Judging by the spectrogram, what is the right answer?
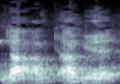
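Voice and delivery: put-on drunk speech. Retelling answering another resident assistant at the door: imitating own drunk speech. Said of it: "Are you drunk?".

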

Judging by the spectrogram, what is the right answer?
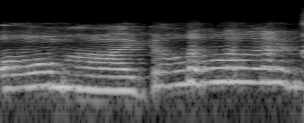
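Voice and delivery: slow, laughing, disbelieving oh my god.

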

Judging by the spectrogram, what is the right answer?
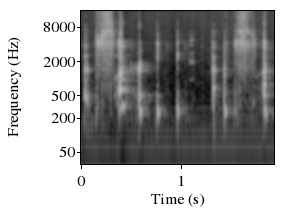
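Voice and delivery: very high voice, giggling through the words. Reacting to a grim story another speaker tells, laughing while talking. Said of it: "Is it inappropriate that I'm laughing?".

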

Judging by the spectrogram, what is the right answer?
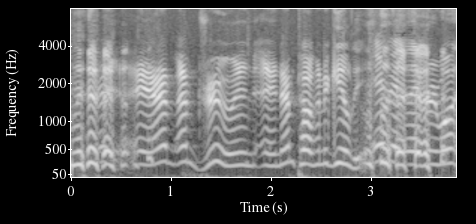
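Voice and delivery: high-pitched put-on kid voice. Doing an impression of Drew for the other speaker: imitating Drew's voice. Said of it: "that was my Drew voice".

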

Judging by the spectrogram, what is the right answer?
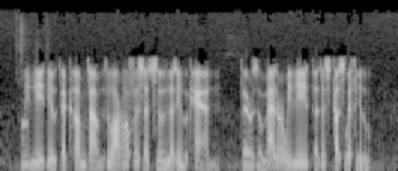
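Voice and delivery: ordinary talk

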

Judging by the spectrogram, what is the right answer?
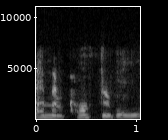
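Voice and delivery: small, little, soft-spoken voice. Retelling how someone in an awkward moment spoke: imitating a little soft voice. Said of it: "he had that little soft voice".

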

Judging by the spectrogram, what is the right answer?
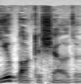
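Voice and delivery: plain

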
